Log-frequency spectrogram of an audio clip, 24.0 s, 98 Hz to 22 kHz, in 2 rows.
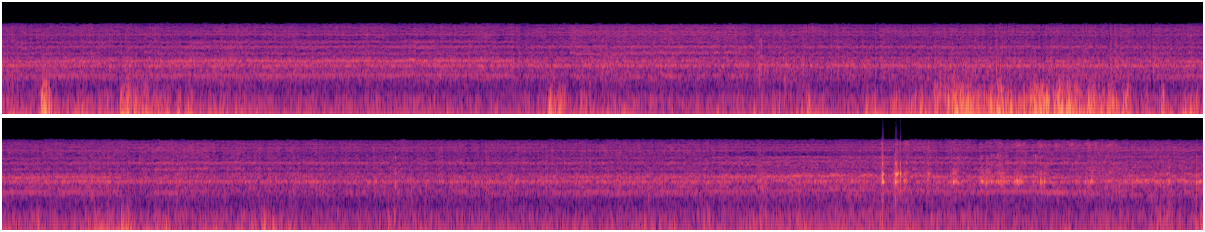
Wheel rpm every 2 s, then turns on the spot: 160, 160, 170, 170, 170, 170, 160, 170, 170, 170, 160, 160.
none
